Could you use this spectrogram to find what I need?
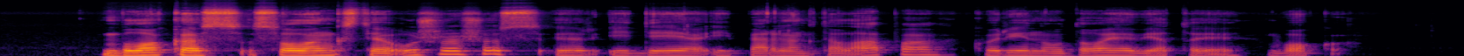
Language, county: Lithuanian, Utena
